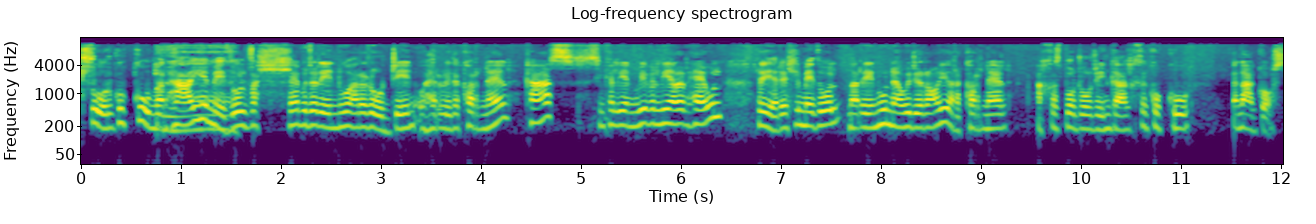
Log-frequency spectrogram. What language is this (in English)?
Welsh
